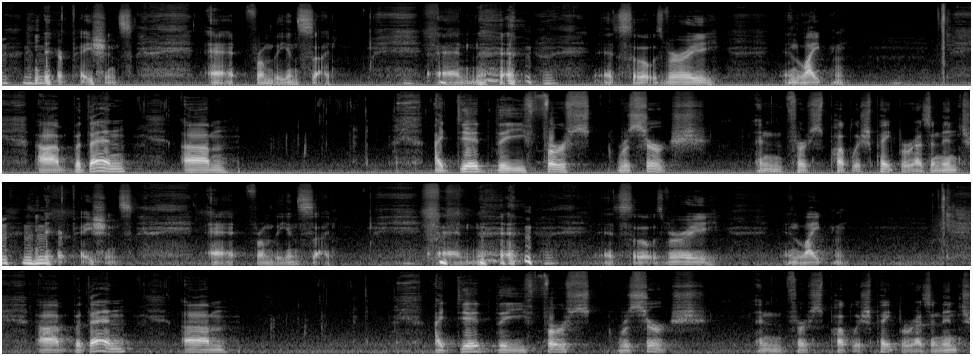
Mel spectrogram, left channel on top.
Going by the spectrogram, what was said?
patients from the inside. And so it was very enlightening. But then I did the first research and first published paper as an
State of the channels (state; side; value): noise; left; hum, 18 dB below the sound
